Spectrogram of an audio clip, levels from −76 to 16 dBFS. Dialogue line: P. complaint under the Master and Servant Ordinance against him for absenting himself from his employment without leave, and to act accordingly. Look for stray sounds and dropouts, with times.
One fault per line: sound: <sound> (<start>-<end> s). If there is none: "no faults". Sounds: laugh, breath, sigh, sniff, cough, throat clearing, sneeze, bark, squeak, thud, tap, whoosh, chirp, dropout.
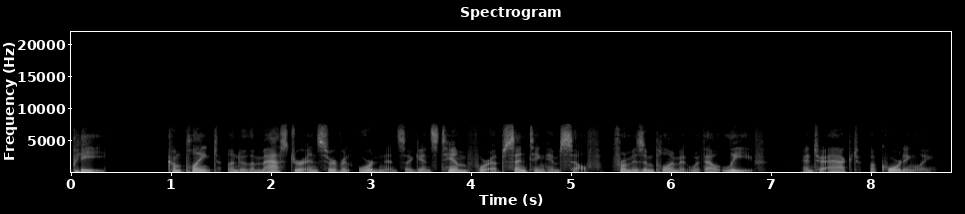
no faults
